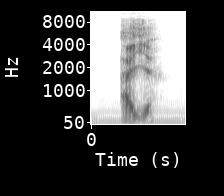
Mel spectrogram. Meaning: plural of ail
- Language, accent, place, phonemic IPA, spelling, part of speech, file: French, France, Lyon, /aj/, ails, noun, LL-Q150 (fra)-ails.wav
